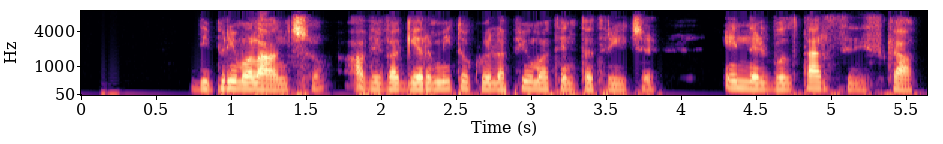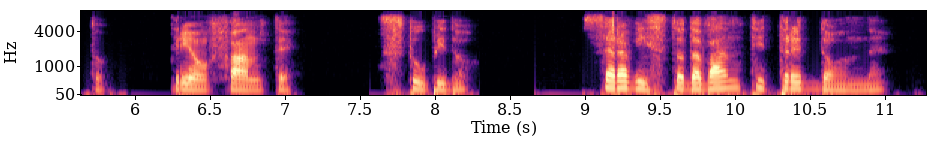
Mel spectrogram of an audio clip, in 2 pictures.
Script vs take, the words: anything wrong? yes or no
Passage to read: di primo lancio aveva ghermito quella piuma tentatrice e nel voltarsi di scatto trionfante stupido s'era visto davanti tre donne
no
